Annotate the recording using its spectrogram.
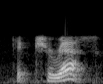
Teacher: the stress falls on the suffix itself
